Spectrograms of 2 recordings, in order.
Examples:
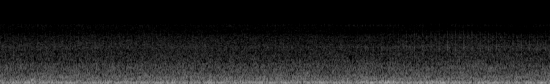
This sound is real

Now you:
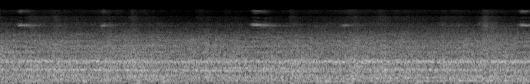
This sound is fake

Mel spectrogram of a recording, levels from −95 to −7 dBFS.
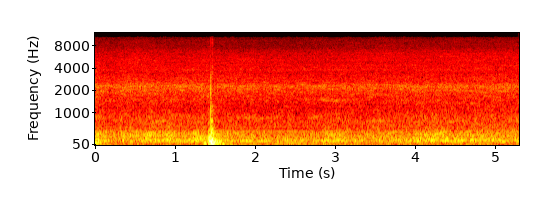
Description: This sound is real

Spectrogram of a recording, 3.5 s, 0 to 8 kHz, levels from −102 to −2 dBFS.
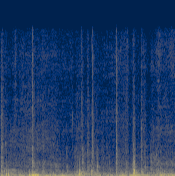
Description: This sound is real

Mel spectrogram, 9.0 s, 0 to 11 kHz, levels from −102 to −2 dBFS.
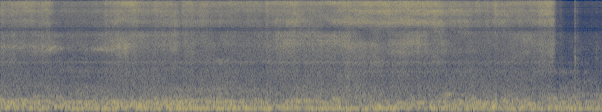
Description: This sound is fake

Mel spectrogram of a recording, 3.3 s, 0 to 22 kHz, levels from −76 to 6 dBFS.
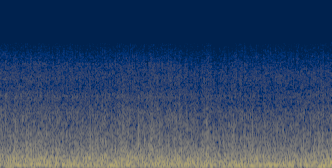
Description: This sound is real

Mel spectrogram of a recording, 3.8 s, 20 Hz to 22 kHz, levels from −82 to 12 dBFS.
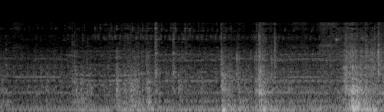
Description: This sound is real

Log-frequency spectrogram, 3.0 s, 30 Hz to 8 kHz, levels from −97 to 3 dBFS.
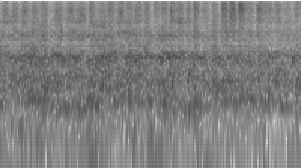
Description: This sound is fake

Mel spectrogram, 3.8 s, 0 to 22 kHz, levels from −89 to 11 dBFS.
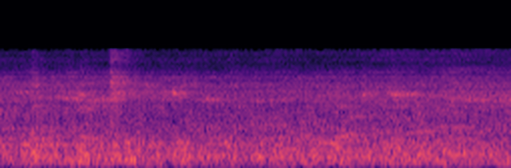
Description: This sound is fake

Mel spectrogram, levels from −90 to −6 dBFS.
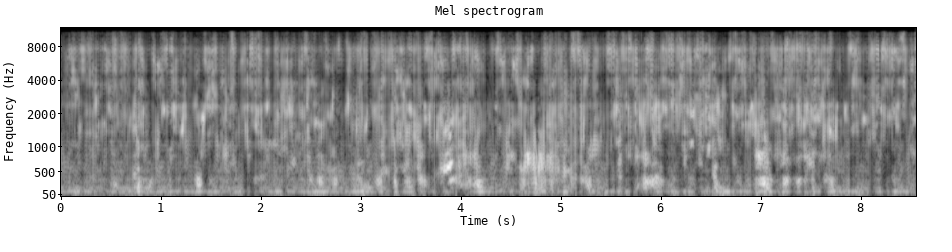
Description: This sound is fake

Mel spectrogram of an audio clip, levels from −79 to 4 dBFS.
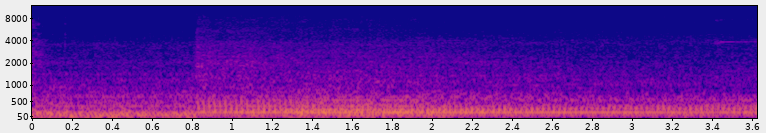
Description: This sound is real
